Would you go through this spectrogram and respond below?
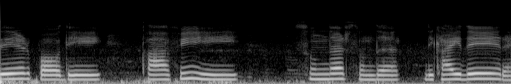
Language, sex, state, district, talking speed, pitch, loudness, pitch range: Hindi, female, Chhattisgarh, Raigarh, 95 wpm, 225 Hz, -19 LUFS, 220-250 Hz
